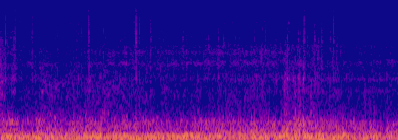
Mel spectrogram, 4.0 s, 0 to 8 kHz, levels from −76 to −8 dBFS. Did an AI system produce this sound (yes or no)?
no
